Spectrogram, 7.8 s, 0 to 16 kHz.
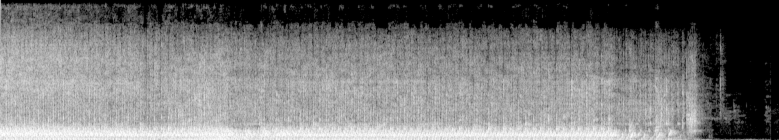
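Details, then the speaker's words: Honda CX500 engine on bench test stand, open pipes, no cooling: after swapping ignition coils it starts easily, open-pipe twin fires steadily at about four beats a second, picks up cleanly with a little throttle, then shuts off; normal running. "So that was a ticket switching around the coils and uh now she starts up like a dream."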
